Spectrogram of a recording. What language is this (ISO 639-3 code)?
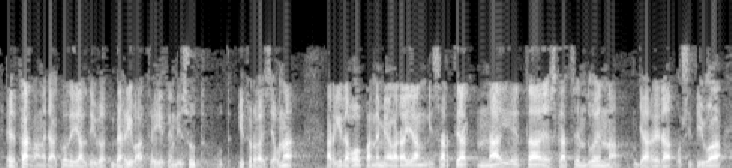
eus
